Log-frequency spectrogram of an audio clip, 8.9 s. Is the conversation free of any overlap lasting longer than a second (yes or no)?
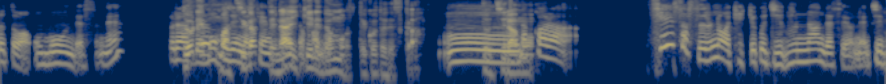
no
